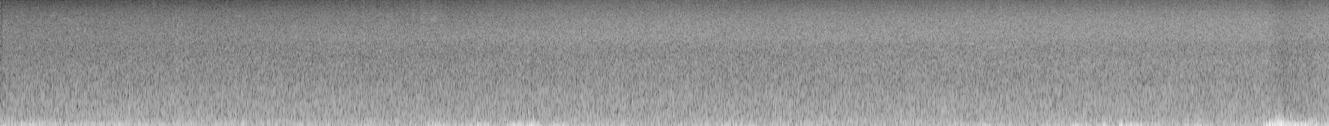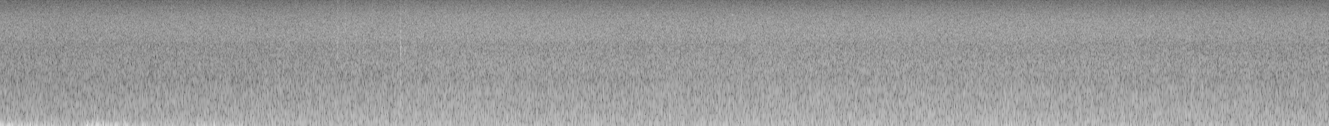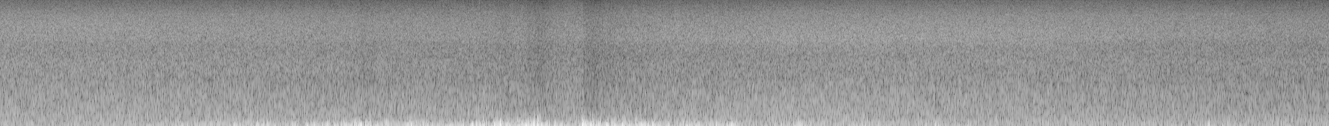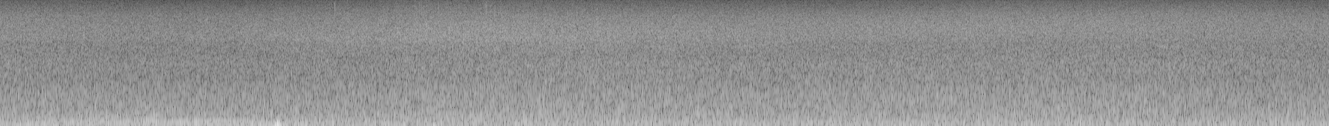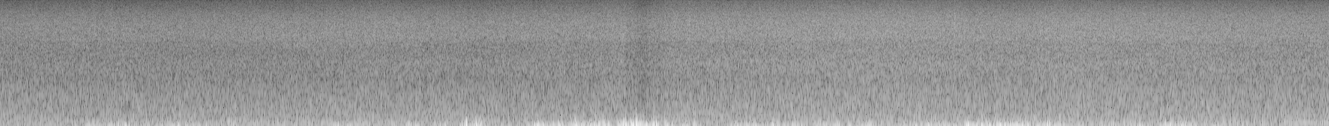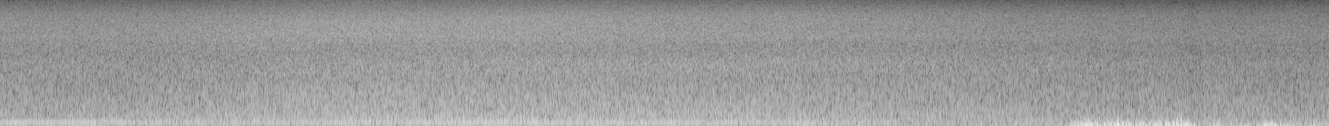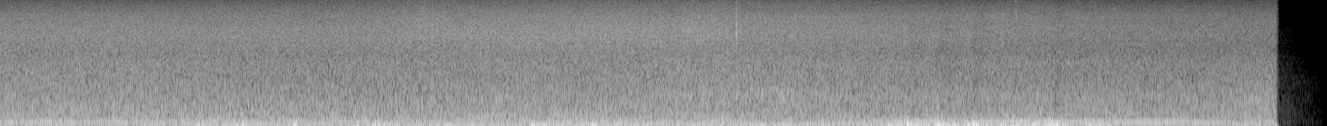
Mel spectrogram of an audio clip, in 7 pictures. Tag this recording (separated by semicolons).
Forest; Leaves; Park; Trees; Windy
